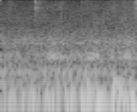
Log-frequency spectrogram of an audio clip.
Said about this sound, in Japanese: うるさいトラックを運転しながらの放送になりましたので。お聞きお聞き苦しかったら申し訳ございません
